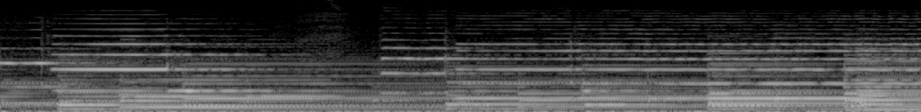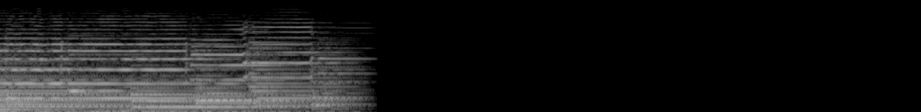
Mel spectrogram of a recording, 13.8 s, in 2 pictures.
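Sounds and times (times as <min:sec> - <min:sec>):
oboe sonata: 0:00.0 - 0:09.8.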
